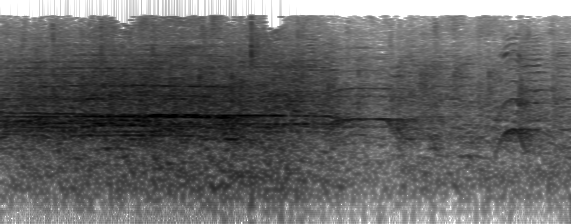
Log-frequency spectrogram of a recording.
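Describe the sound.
A church audience applauds and cheers as a speaker comes up to share her testimony: loud clapping mixed with shouts and whoops, peaking early and then tapering off.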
